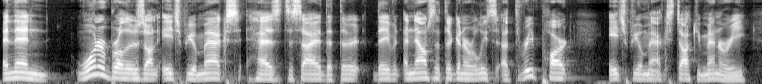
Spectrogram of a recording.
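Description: A man co-hosting a movie news podcast, chatting in a relaxed, easygoing way and agreeing readily. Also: medium pitch, brisk, dry recording, studio quality. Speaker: podcast co-host. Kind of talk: casual chat about movie news.

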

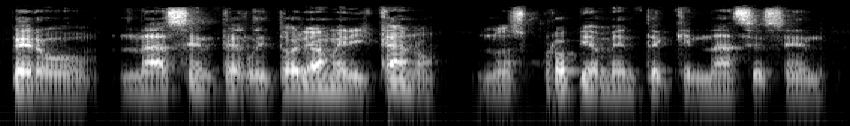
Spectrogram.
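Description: A man's voice: sits low, little pitch movement, moderate pace. A man co-hosting a casual wrestling chat, giving opinions with frequent restarts and tag questions. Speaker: wrestling podcast co-host.

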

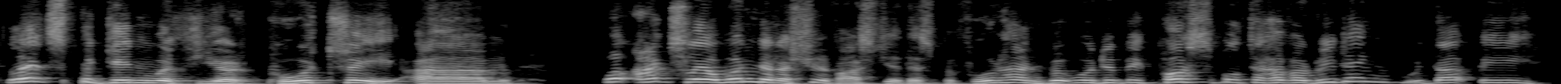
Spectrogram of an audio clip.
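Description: A man's voice: very high-pitched, sing-song, a little fast, a little mellow. A man hosting a podcast, asking questions in a friendly, hesitant way. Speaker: podcast host. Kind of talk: interview.

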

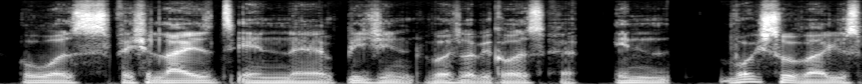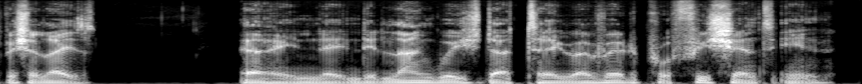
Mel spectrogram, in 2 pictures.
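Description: Casting: older Nigerian male voiceover veteran, extremely deep and dark voice, reminiscing in interview. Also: dry recording, studio quality. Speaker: podcast guest, veteran voiceover artist.

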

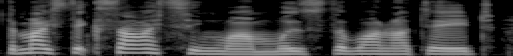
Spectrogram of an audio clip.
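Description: A woman guest, a DJ and model, talking in a laid-back, giggly way with many pauses and fillers. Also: deep voice, fairly bright tone, smooth, no echo, clean studio sound. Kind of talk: casual chat interview.

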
